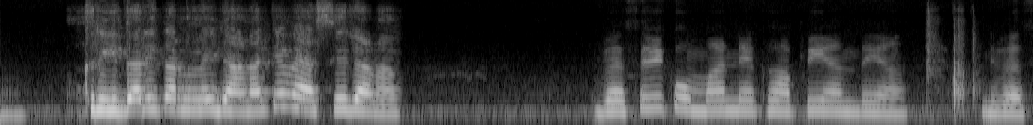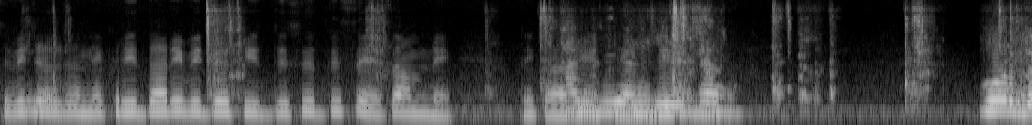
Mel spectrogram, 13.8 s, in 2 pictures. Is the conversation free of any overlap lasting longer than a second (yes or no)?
no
